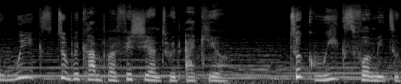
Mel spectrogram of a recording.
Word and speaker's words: Accio: Took me weeks to become proficient with Accio. Took weeks for me to get Accio. anything right when I transferred here. 발음은 아키오인데 여기서는 아시오라고 번역해놨네요.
